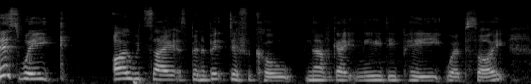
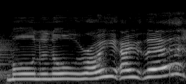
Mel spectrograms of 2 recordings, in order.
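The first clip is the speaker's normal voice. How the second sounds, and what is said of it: Put-on Norfolk accent, not very good. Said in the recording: “My Norfolk accent is getting worse every week”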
